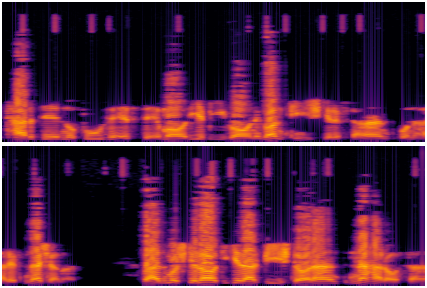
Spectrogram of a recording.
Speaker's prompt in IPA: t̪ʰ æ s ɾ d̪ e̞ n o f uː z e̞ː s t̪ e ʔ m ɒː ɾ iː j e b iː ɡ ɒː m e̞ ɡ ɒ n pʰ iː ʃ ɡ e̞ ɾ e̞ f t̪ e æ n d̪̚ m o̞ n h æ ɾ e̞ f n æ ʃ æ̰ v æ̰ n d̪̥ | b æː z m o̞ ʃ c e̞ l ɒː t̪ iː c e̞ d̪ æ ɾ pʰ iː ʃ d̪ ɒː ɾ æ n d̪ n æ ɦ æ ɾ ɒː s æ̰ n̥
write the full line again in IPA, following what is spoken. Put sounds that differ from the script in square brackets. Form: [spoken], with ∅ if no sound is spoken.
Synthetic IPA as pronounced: t̪ʰ æ [∅] ɾ d̪ e̞ n o f uː z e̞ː s t̪ e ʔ m ɒː ɾ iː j e b iː ɡ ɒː [n] e̞ ɡ ɒ n pʰ iː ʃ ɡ e̞ ɾ e̞ f t̪ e æ n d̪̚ m o̞ n h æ ɾ e̞ f n æ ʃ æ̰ v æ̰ n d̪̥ | [v] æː z m o̞ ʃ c e̞ l ɒː t̪ iː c e̞ d̪ æ ɾ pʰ iː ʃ d̪ ɒː ɾ æ n d̪ n æ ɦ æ ɾ ɒː s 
